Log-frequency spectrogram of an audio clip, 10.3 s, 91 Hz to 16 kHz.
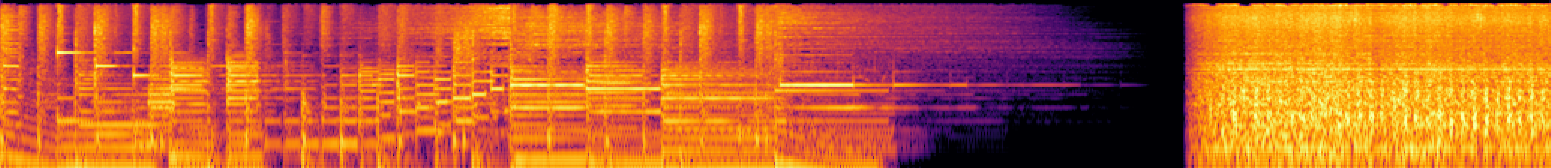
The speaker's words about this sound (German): Von der Ölplattform Terra Nova Field rund 350 Kilometer vor der Küste Neufundlands kehrt ein Hubschrauber zurück nach St. John's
